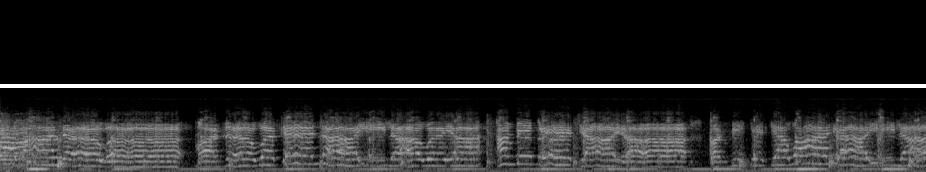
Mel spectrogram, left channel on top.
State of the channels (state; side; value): silent; left; 58 dB below the other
